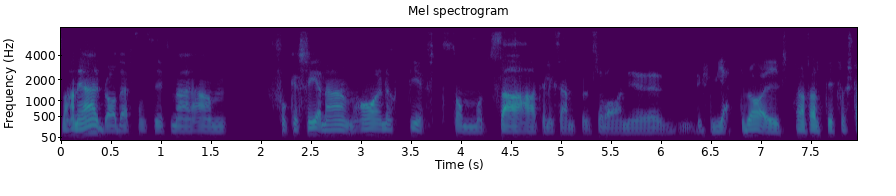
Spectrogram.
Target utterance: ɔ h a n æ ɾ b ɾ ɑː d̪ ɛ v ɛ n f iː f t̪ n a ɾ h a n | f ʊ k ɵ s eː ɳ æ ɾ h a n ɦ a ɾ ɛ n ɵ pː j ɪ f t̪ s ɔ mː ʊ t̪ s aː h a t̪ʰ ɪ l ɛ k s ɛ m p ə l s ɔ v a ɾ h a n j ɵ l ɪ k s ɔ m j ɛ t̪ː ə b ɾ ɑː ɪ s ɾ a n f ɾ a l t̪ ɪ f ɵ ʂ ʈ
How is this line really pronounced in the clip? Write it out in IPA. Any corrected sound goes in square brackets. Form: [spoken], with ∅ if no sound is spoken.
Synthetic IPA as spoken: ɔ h a n æ ɾ b ɾ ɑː d̪ ɛ [f] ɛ n [s] iː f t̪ n [æ] ɾ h a n | f ʊ k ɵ s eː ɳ æ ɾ h a n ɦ a ɾ ɛ n ɵ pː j ɪ f t̪ s ɔ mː ʊ t̪ s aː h a t̪ʰ ɪ l ɛ k s ɛ m p ə l s ɔ v a ɾ h a n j ɵ l ɪ k s ɔ m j ɛ t̪ː ə b ɾ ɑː ɪ [f] ɾ a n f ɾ a l t̪ ɪ f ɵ ʂ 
